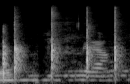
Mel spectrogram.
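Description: A handful of sharp hand claps, about five, struck at an uneven pace, each a crisp bright smack over a faint steady low tone that hums underneath.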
